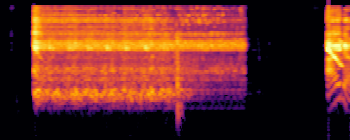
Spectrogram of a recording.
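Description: Cartoon propeller whir sound effect for a small flying robot: a steady buzzing whir lasting about two and a half seconds that cuts off suddenly, with a brief tick partway through.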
